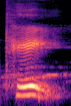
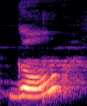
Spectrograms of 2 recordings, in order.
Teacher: suara yang dihasilkan itu dengan bagian belakang lidah menekan pada langit-langit lunak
